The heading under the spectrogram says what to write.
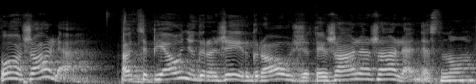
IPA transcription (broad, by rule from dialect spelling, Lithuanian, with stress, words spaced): oː ˈʒɑːlʲæː ɐtʲsʲɪˈpʲjɛʊnʲɪ ɡrɐˈʒʲɛɪ ɪr ˈɡrɐʊʒʲɪ tɐɪ ˈʒɑːlʲæː ˈʒɑːlʲæː nʲɛs ˈnʊ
